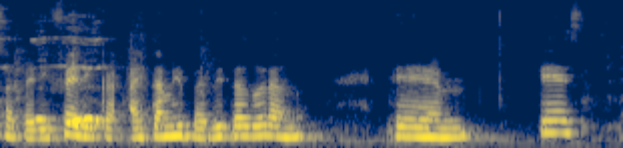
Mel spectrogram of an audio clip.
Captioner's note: my puppy is whining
